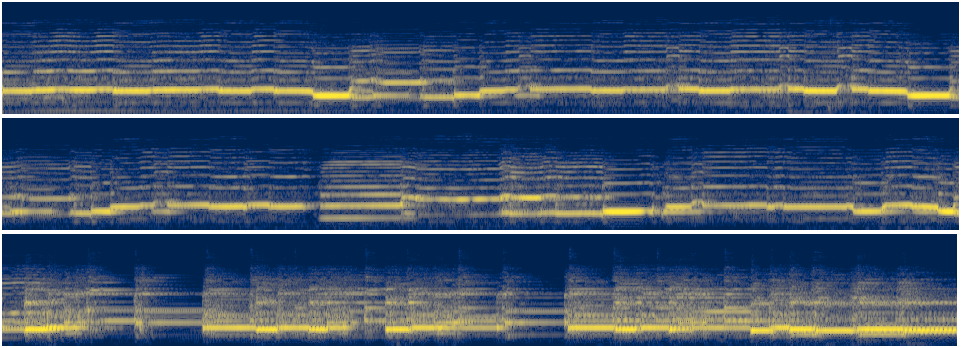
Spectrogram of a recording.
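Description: Sasak gamelan of a gendang beleq ensemble playing: a held melody line steps between a few pitches over mallet-struck bronze kettle gongs and metallophones. About ten seconds in, the struck notes come sharper and thicker.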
